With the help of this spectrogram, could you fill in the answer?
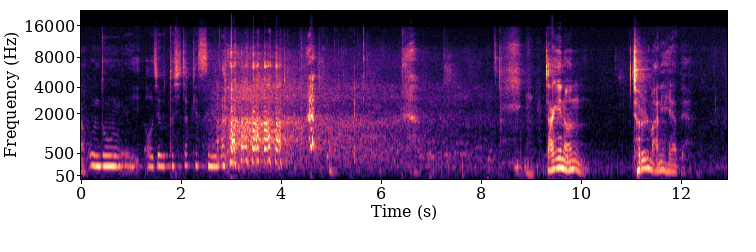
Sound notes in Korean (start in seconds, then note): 2.6 질문자와 청중, 스님 웃음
